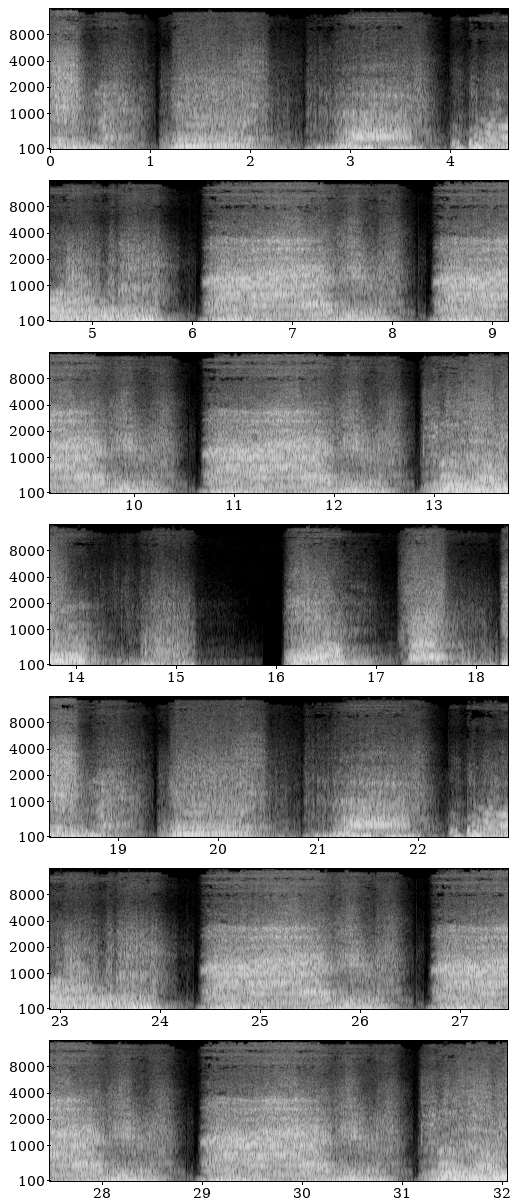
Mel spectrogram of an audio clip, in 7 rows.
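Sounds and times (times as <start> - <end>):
dinosaur roars: 0.0 - 15.3, 16.1 - 32.0.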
